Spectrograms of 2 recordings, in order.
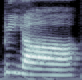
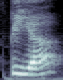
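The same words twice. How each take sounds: First: The final vowel is drawn out long. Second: The final vowel is a very short schwa. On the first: The speaker calls it wrong. "make it longer at the end" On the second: The speaker calls it right. "The schwa is very short"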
